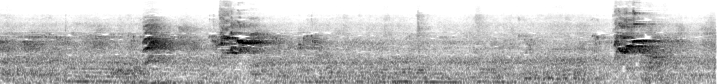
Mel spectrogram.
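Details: Lutino Alexandrine parakeets, a kept breeding pair, giving loud, harsh, grating squawks. A short one comes first, then a longer raspy call, and after a quiet pause with background murmur a final strong squawk.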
